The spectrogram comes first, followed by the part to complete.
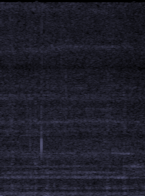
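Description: Propane turkey-fryer burner running under a pot of hot dye water, a steady low rumble.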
